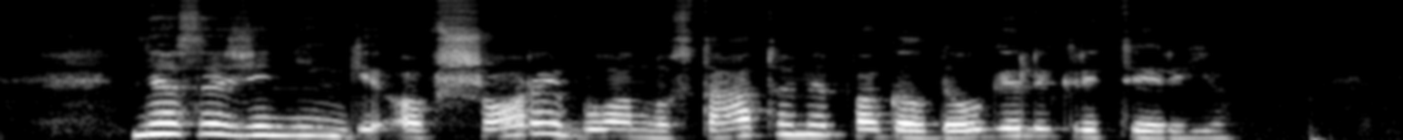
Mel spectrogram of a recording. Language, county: Lithuanian, Kaunas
